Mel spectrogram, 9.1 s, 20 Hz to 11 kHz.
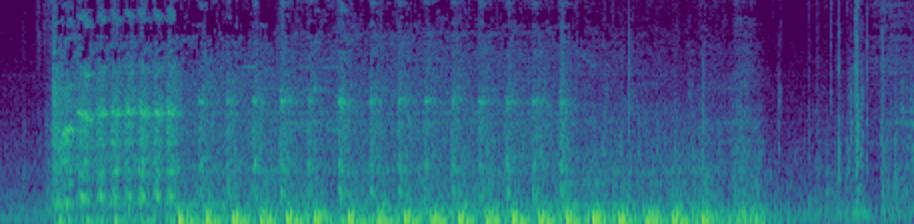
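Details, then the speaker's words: Honda Civic with B20 engine, first start after welding the block's oil-tap hole, fitting a sandwich plate, new oil, filter and sump gasket, battery recently flat: starter cranks evenly about four beats a second, never fires; suspected no fuel at injectors. "once the run i think the injectors just need some fuel with everything that was out let's try it again i'd have to check but it sounds like there's no fuel so let's see"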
